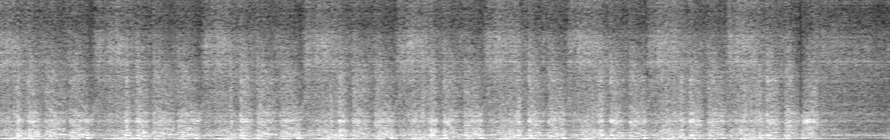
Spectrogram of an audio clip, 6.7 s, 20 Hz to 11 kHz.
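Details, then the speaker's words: Derelict 1992 Ford Flareside six-cylinder on a cold day, fuel pump now dragging and circulating fuel: starter churns steadily about four beats a second but never fires; crank no start, pump suspected not making enough pressure. "i know the pump's doing something that just barely ended up making not making enough pressure to keep it running"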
